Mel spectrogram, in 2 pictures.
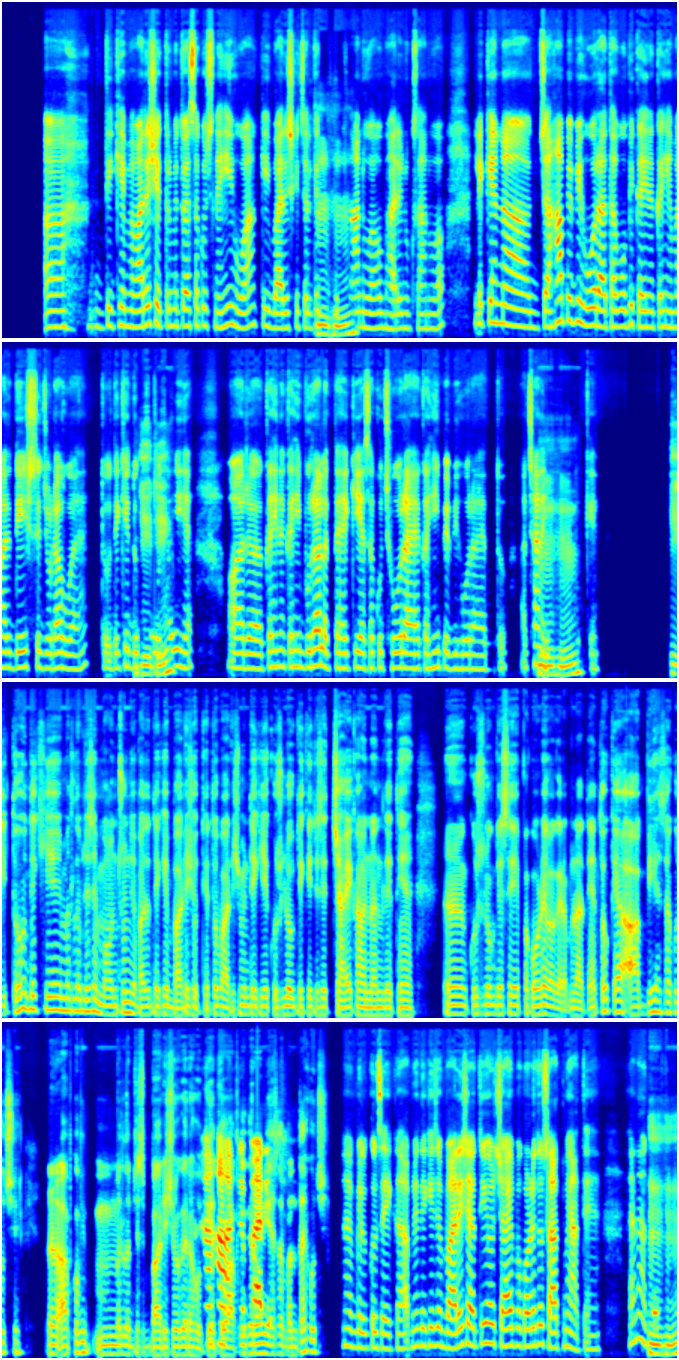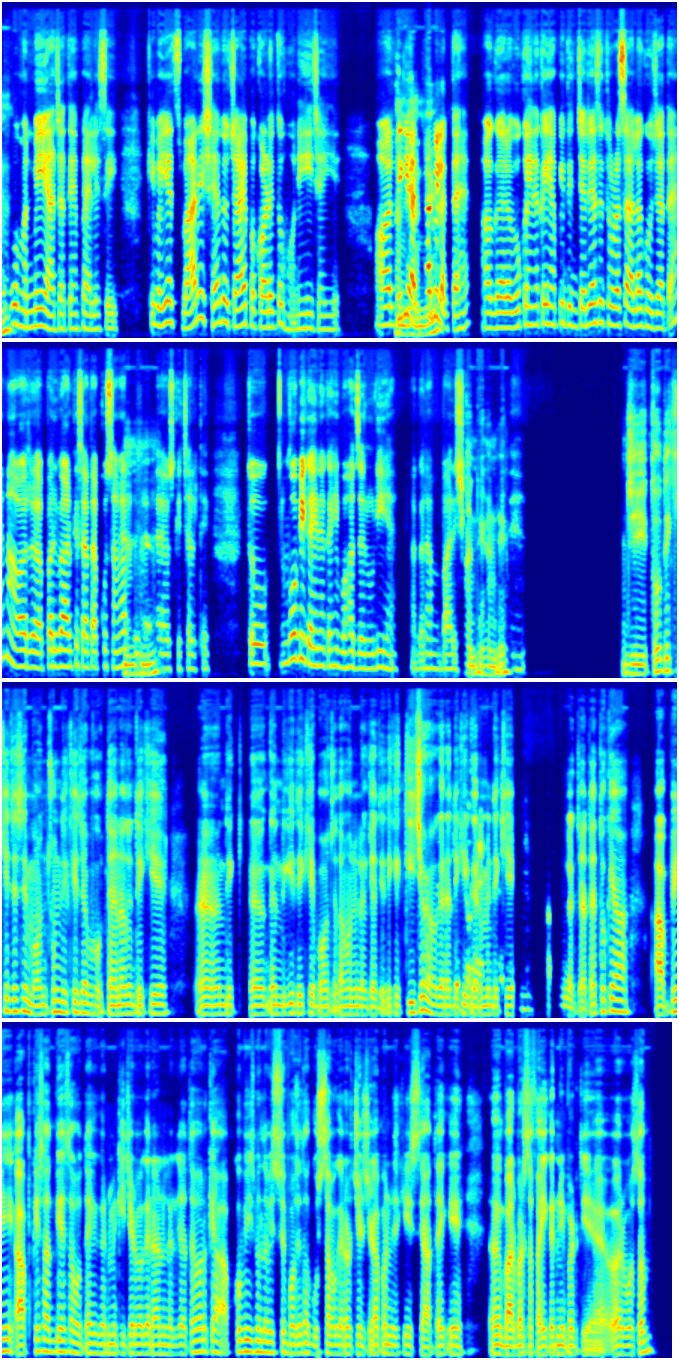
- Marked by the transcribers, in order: tapping
- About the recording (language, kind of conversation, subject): Hindi, podcast, मॉनसून आपको किस तरह प्रभावित करता है?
